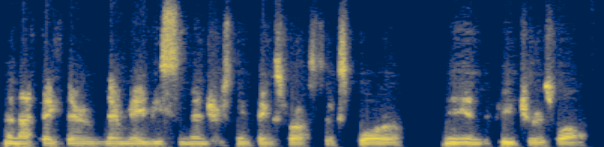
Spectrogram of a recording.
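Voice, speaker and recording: Earnest lower-voiced man, podcast guest. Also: fast talker, creaky, pushed and bright, breathy edge, no room sound, dull audio. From Bangladesh. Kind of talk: podcast interview.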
